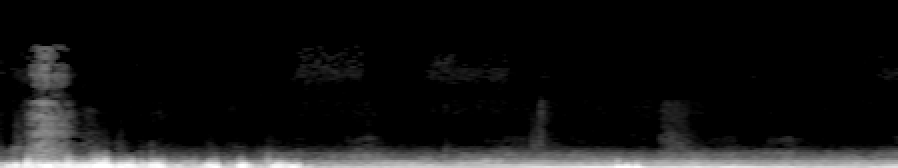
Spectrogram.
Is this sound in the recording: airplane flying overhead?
yes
